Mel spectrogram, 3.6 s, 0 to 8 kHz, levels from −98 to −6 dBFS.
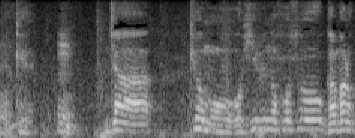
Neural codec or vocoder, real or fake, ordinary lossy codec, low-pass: none; real; none; none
